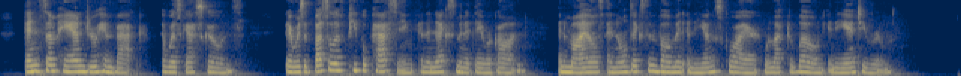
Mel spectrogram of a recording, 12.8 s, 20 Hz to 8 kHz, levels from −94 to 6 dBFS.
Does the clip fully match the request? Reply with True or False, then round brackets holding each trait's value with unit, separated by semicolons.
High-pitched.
True (200 Hz)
